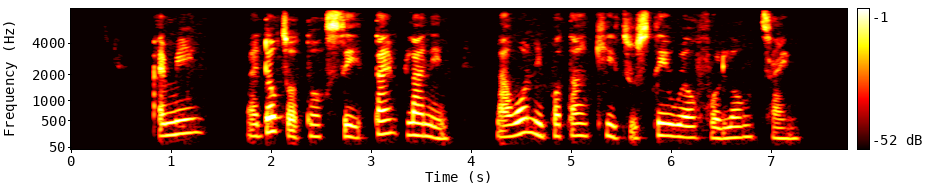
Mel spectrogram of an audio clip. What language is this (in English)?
Nigerian Pidgin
